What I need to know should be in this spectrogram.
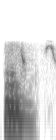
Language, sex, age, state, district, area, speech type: Kannada, male, 30-45, Karnataka, Bangalore Urban, urban, conversation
